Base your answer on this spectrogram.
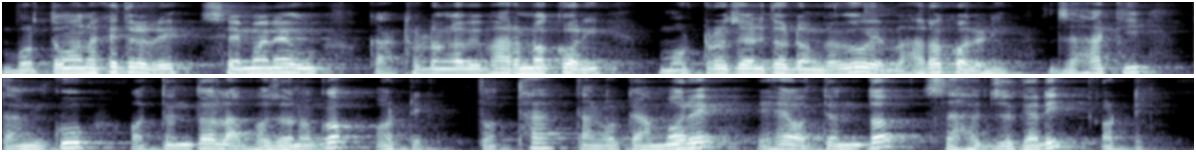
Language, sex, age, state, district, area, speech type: Odia, male, 18-30, Odisha, Nayagarh, rural, spontaneous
